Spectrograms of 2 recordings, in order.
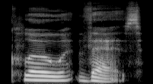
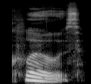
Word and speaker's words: clothes: Many say cloves. It's actually clothes.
